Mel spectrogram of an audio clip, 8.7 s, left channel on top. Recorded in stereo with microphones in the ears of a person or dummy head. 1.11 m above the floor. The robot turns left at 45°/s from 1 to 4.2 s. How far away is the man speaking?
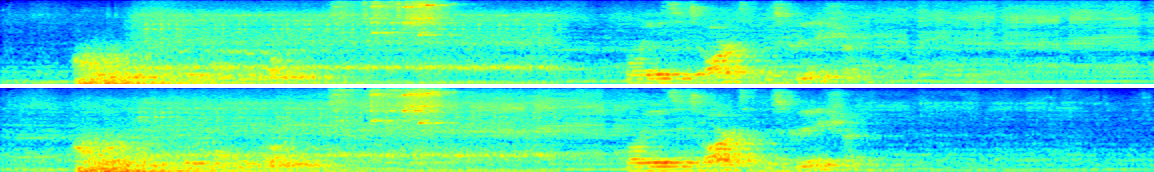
About 0.7 m.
